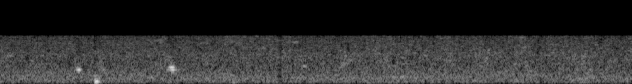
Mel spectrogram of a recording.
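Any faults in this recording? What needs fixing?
The whole recording sounds band-limited and slightly rough and synthetic, with nothing above 4 kHz. That is the iLBC codec at work. It codes each frame's excitation independently, and the plainly audible damage fits its 15.2 kbps, 20 ms frame mode. Capturing or sending the audio with a wideband codec at a higher bitrate would prevent this.

At 2.78–2.83 s and again at 5.38–5.41 s, the sound briefly turns into a held, buzzy vowel. These are lost iLBC frames. The decoder repeated the last pitch cycle mixed with noise, which fits about two lost frames and then one, and recovery is immediate. A steadier network path, or jitter buffering with redundancy or FEC, would prevent these gaps.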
